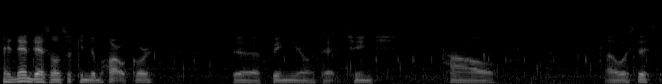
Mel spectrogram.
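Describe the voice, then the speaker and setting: A man with a Malaysian accent speaks at a fairly low pitch and a moderate pace, with fairly even intonation and long, frequent pauses. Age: 30s. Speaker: gaming streamer. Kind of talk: casual chat. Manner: halting, many fillers.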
